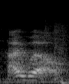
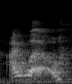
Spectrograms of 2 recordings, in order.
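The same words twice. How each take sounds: The two takes are said the same way.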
